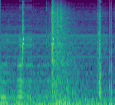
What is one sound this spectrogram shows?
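A heavy metal door slams shut.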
